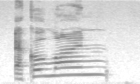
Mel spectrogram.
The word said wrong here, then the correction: echelon: swimming. I don't think I'm saying that correctly. It's spelled E-C-H-E-L-O-N. How do you pronounce that? – I would say echelon.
